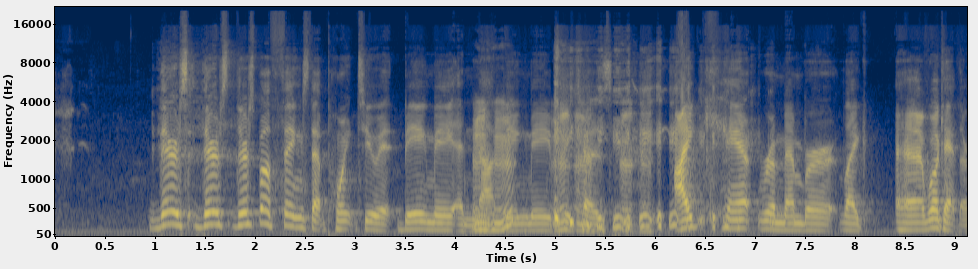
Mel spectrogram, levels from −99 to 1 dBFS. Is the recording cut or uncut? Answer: uncut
